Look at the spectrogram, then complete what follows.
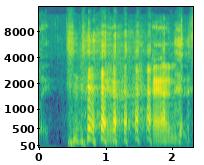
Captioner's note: laughter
